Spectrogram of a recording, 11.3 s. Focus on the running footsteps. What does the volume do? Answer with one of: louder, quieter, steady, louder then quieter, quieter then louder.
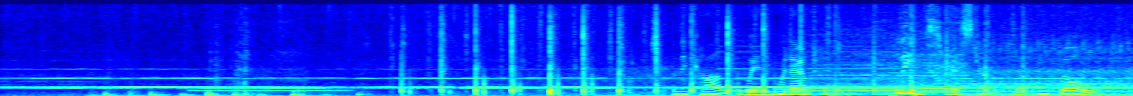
louder then quieter.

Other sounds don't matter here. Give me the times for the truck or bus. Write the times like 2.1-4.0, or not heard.
0.0-11.2.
